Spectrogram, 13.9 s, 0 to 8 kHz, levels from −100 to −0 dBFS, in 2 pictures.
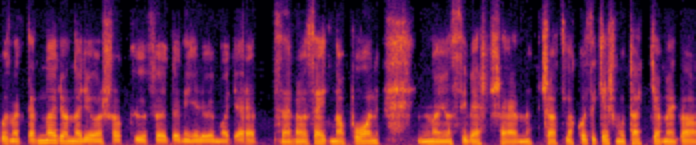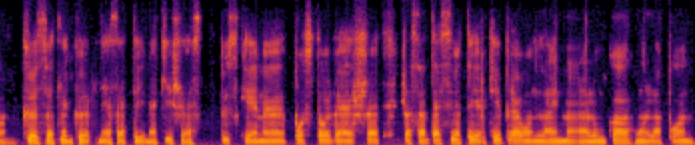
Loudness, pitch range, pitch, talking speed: -23 LUFS, 105-110 Hz, 110 Hz, 140 wpm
